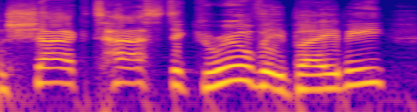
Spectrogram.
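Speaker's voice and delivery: horrible put-on British accent. Imitating a dude people heard saying this from the car: horrible Austin Powers British accent. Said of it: "my horrible British accent".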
